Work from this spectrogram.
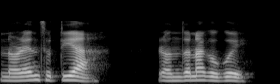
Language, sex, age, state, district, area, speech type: Assamese, female, 30-45, Assam, Dhemaji, urban, spontaneous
